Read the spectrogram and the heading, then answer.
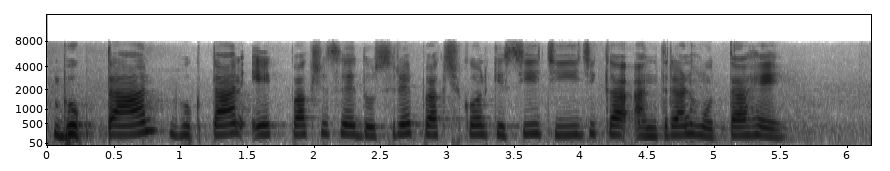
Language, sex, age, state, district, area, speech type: Hindi, female, 30-45, Madhya Pradesh, Harda, urban, read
